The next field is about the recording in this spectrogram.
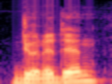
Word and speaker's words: Dunedin: the town he's in New Zealand is, I'm going to butcher it, Dunedin.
